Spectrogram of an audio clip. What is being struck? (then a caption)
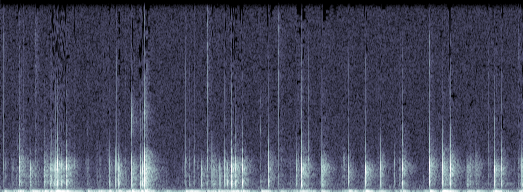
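Plastic mechanical keyboard. Long-nailed fingers type and tap continuously on a white and pastel plastic mechanical keyboard. Rapid, short, dry clicks with a bright edge come in uneven bursts over a steady low hum.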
